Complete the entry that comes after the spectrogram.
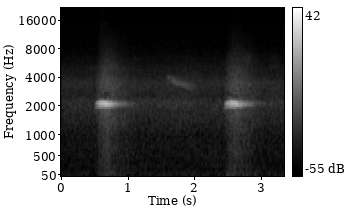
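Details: Brown tinamou singing in Serra do Brigadeiro State Park, a clean recording: two pure, level whistles about two seconds apart, each swelling and fading quickly, over a quiet background.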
